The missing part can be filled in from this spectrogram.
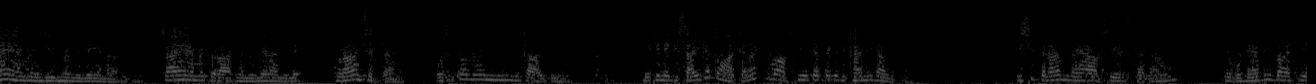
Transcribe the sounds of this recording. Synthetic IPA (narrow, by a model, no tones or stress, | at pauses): t͡ʃaːɦeɦɐmẽɪ̃ɲd͡ʒiːlmẽmɪlejanamɪlḛːt͡ʃaːɦeɦɐmẽt̪oɾaːt̪mẽmɪlenamɪleːkʊɾaːnsɐt͡ʃaːɦe | oːsɐt̪ãʊnõːnenɪkaːld̪iɦoːleːkɪneːkɪsaːikat̪oɦãkɛnakeʋoaːpsiekat̪ɐked̪ɪkʰaːẽnd͡ʒikãːlɪkʰãː | ɪsit̪ɐɾãmɛ̃ːaːpsiəɾzkɐɾnaɦũkebʊnijaːd̪ibaːt̪t͡ʃi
